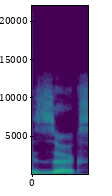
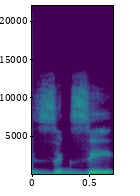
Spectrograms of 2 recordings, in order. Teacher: You automatically add an S to zuk and a Z to zug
